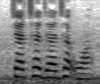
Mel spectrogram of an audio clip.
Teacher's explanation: च छ ज झ उ, ये तालुव्य व्यंजन है। इन्हें बोलने में हम तलवे की सहायता लेते हैं।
